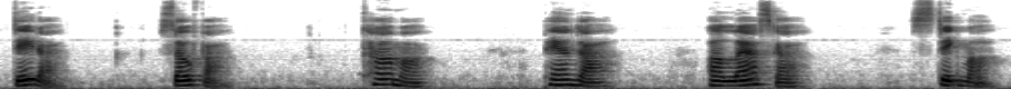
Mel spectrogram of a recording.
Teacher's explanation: examples of a at the end of multisyllable words with a schwa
